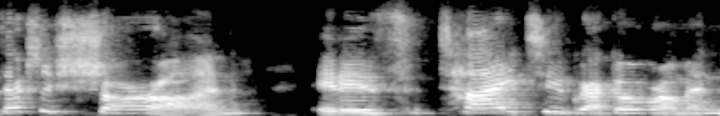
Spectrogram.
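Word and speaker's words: Charon: largest moon which you can see there is pronounced Sharan or Karan so it's actually char on it is tied to greco-roman myth as most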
